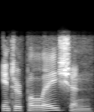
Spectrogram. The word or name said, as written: interpellation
